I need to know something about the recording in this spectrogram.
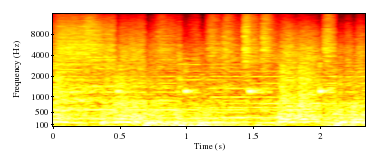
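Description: A full drum kit played loudly in a dense, driving pattern: kick drum, snare and cymbals hit together, with a small high tick recurring about twice a second.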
